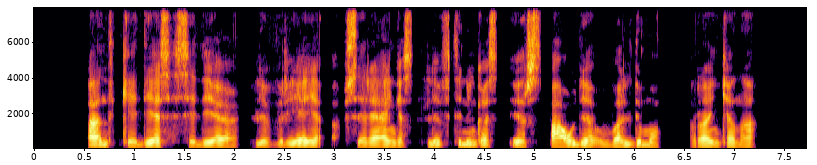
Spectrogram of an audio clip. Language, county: Lithuanian, Klaipėda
